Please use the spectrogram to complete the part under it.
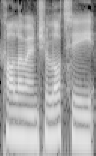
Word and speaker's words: Carlo Ancelotti: And let me just tell you that when I was on the conference with Carlo Ancelotti and Thibaut Courtois, how'd I do with my pronunciation there, Tom? – That was very good.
